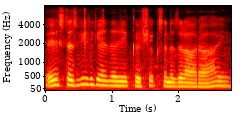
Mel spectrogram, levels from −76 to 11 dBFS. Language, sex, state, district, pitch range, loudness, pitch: Hindi, male, Jharkhand, Sahebganj, 145-185 Hz, -16 LUFS, 160 Hz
